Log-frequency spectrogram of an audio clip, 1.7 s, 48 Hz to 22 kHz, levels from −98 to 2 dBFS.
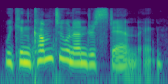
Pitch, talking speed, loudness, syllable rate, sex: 235 Hz, 215 wpm, -19 LUFS, 5.7 syllables/s, female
